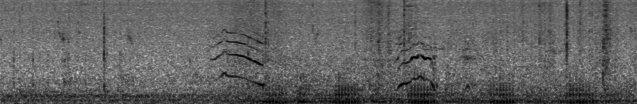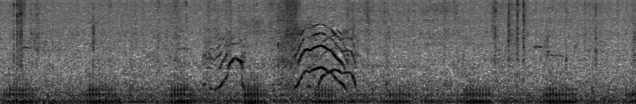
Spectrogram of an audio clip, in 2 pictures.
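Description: Faint, slow rhythmic purring of a mother cat lying with her newborn kittens, starting about three seconds in. A few short, thin, high mews rise and fall in pitch, two of them close together near the end, from the newborn kittens.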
